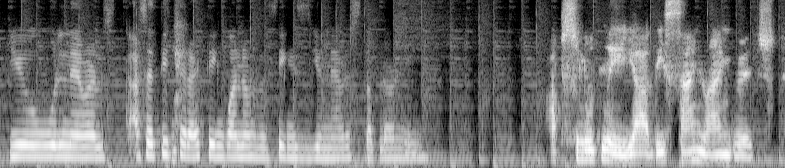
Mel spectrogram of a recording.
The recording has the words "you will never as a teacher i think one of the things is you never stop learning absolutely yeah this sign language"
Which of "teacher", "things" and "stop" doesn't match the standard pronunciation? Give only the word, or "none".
things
